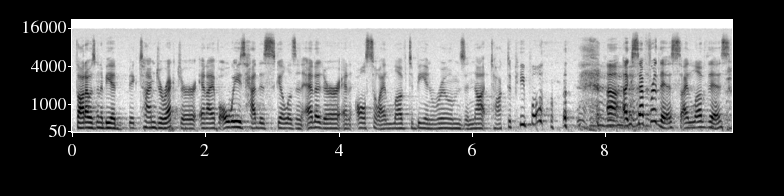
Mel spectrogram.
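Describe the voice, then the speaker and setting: A woman's voice: on the low side, normal speed. A middle-aged woman from Iraq speaking on a convention panel into a handheld mic, playful with laughing asides. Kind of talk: panel talk. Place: stage in a convention hall.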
